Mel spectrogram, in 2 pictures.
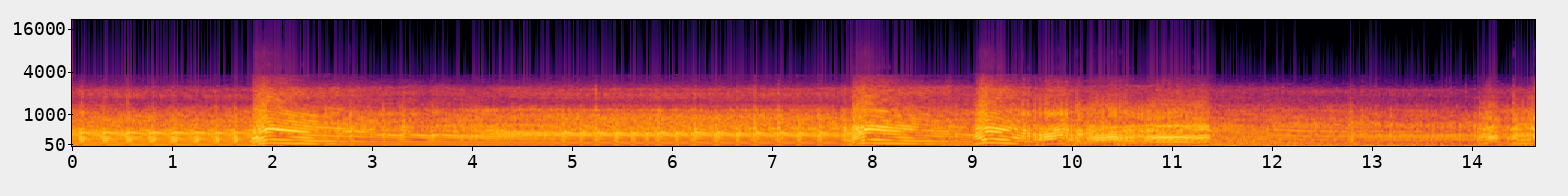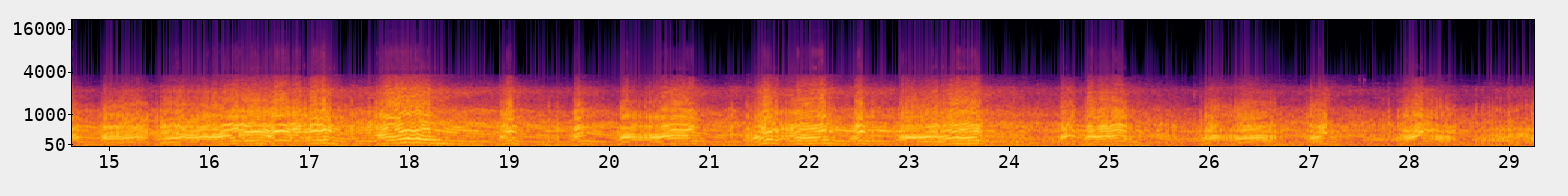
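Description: Dirt bike engine running: two sharp throttle blips, each sinking slowly back, then from about halfway the throttle opens and closes again and again as the bike rides along the trail.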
